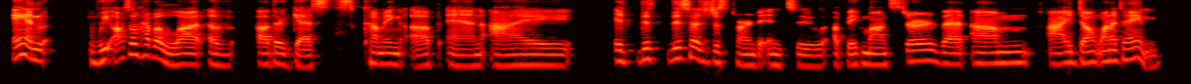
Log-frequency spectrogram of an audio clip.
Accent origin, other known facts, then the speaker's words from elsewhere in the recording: Houston, Texas, United States; moved away; I didn't like grow up at all in like the queer drag community at all when I was growing up in Houston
